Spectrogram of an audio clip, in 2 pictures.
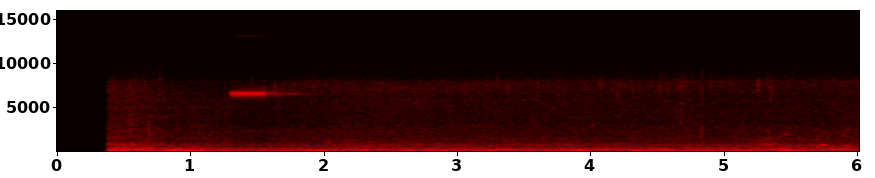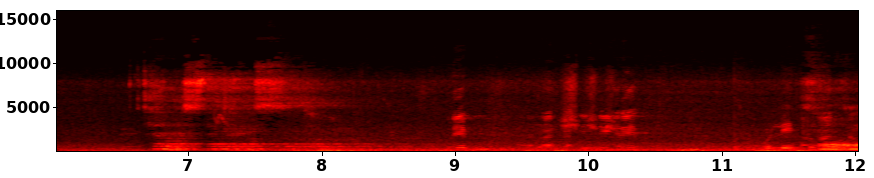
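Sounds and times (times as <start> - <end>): low rumble of indoor pool ambience: 0.4 - 12.0.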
